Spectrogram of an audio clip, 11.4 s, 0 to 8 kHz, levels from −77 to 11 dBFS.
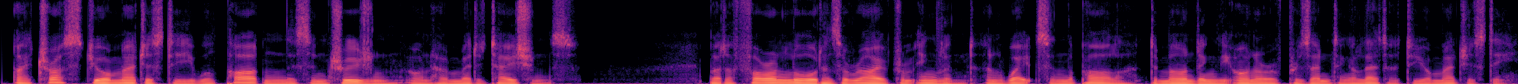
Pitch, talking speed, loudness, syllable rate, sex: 110 Hz, 180 wpm, -17 LUFS, 5.5 syllables/s, male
